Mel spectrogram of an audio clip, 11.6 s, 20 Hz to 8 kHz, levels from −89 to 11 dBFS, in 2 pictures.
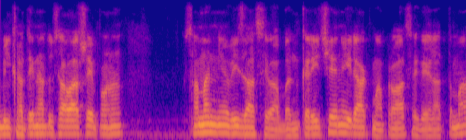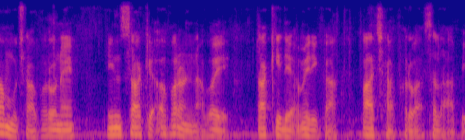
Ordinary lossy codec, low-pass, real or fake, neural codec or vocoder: Opus, 16 kbps; 7.2 kHz; fake; vocoder, 22.05 kHz, 80 mel bands, Vocos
